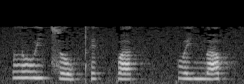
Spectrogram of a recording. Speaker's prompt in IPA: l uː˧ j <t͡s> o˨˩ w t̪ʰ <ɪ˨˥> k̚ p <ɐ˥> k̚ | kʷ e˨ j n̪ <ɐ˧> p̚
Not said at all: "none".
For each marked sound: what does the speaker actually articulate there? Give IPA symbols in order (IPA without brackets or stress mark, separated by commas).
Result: t͡s, ɪ˨, ɐ˨, ɐ˨˥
